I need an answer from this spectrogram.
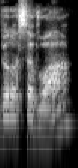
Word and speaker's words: Villa Savoye: seavoy uh sa V ye in French is pronounced Villa seoa it's a modernist Villa and uh can be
